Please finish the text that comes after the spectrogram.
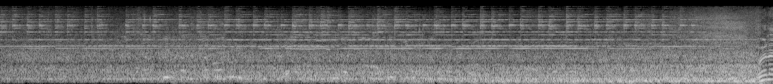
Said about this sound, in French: la cloche pour saluer les coureurs dans leur dernier tour de ces Champs-Élysées. Ils passent à l'instant même euh, le peloton sur la ligne d'arrivée de ce Tour de France.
